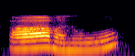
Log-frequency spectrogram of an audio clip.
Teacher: نو کو آپ نے دونوں ہونٹوں کو گول کیجئے اور لمبا کر کے آمنو ادا کیجئے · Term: الف مدہ و مدہ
